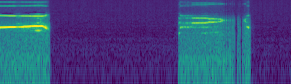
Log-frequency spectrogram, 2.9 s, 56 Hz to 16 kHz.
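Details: Osprey at Port Lincoln, Australia, calling at the nest during afternoon deliveries on 18 October 2021. Two fairly quiet, drawn-out whistled calls with a shrill overtone, separated by more than a second of silence.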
